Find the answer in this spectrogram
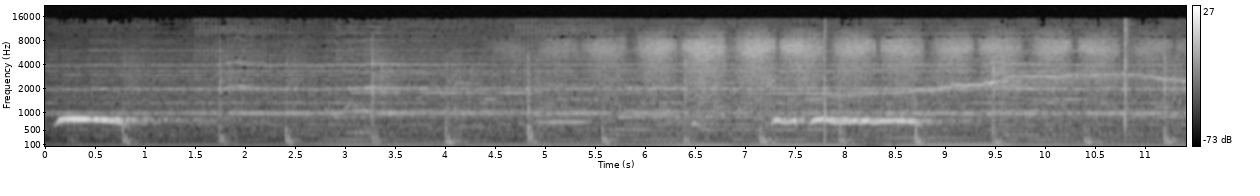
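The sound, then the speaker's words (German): A small owl hoots in drawn-out calls from the treetops at night while steady axe chops strike a tree trunk at a regular pace, with rhythmic sawing rasping in partway through. “Bei Nacht und bei Mondschein, dazu ein Käuzchen in den Baumwipfeln, Sägen und Hacken am Stamm.”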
